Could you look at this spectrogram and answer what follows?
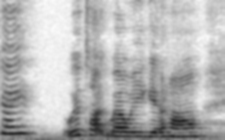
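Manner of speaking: soft, quiet reply tone. Retelling her reply to a man who wants to talk when he gets home: imitating own quiet reply. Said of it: "I was real like quiet about it".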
